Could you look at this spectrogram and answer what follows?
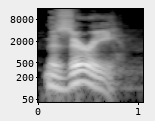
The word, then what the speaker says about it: Missouri: Missouri. – You say with a E sound at the end. – Yes, because there's an I at the end, and it's not an A, so.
